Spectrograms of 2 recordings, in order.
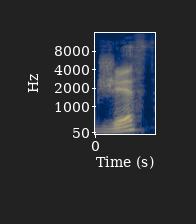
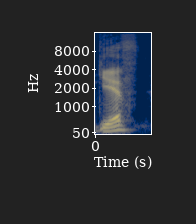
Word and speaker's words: GIF: first of all i noticed that you said jiff and not gif which i have gotten yelled at by everybody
